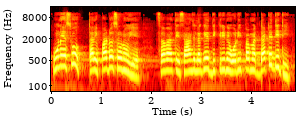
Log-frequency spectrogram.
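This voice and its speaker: A woman doing a scolding village mother, high and loud. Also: normal speed, soft background music, close to an everyday voice. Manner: scolding, insistent. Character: angry protective village mother, older woman.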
